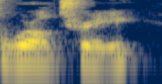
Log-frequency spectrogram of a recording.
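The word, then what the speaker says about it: W0RLD TR33: for years book is world tree world tree is a tough book to look up because the O is a zero and the E's are threes so it's pronounced world tree but it's spelled w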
